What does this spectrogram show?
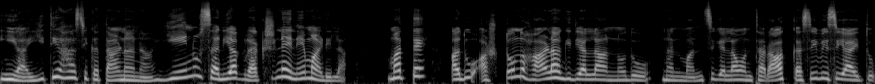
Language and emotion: Kannada, sad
